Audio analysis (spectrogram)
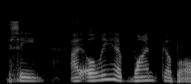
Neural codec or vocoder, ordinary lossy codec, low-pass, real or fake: codec, 16 kHz, 4 kbps, FunCodec, trained on Chinese and English, 50 frames a second; none; none; fake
